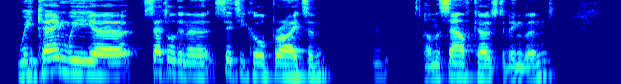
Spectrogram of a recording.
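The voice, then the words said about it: Groggy, not-yet-woken-up voice. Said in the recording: “It's early here. My voice hasn't woken up.”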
